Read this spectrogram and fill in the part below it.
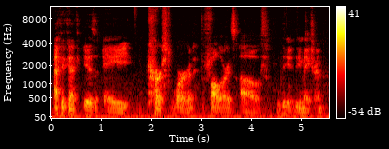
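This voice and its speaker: A man narrating a tabletop fantasy game as game master, dramatic and deliberate. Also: very deep voice, fairly bright tone. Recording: echoey, slightly distant, faint ambient noise.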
